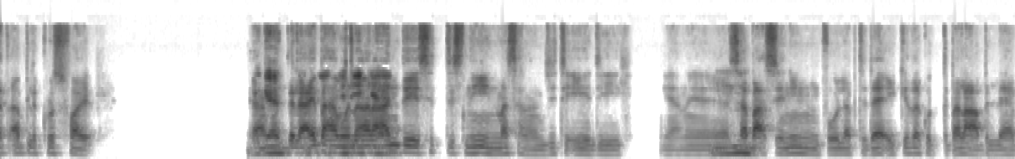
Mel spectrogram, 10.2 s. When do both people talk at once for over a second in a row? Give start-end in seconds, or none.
2.5-4.0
